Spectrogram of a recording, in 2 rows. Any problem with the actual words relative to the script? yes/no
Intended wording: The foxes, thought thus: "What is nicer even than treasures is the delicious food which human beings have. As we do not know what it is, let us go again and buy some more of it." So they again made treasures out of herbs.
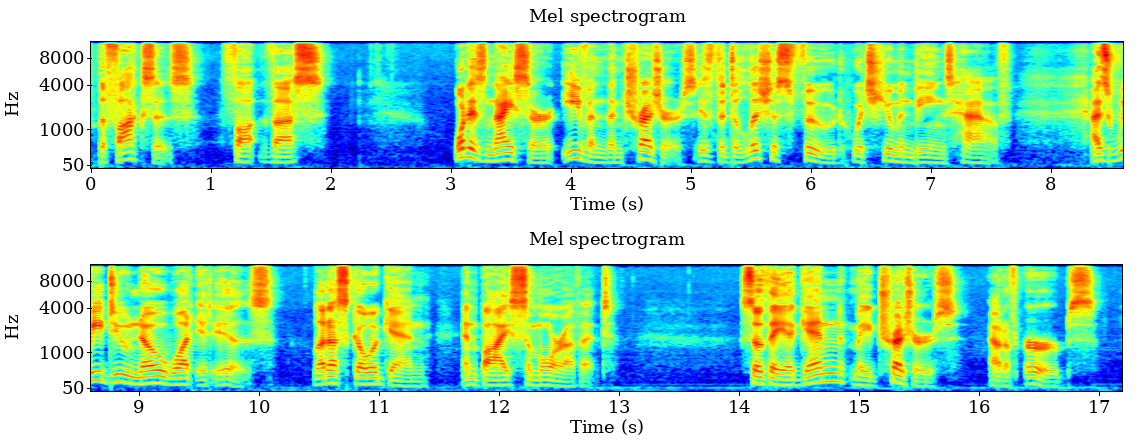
yes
